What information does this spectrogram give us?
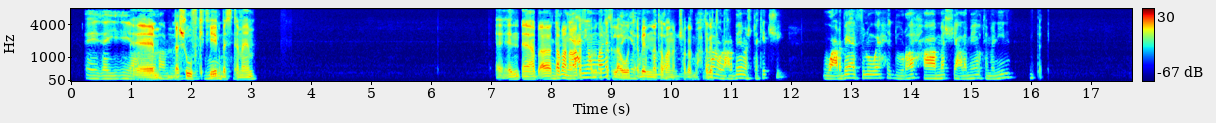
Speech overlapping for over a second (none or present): present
